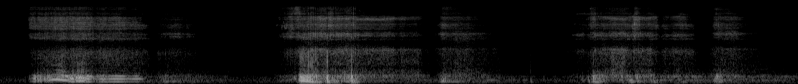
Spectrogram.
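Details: A sleeping corgi dog snoring in a quiet room: irregular rattling snores with snorting breaths; ordinary snoring.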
